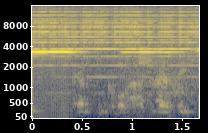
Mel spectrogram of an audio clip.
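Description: A fire alarm going off in a studio sounds as a shrill, steady high tone that pulses on and off, with people talking underneath it close by.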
